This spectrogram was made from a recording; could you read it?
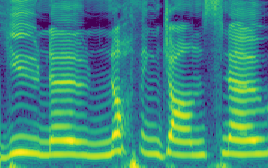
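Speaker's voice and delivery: very loud, high, booming, awful delivery. Speaker tries again to quote a line from the show; bad Game of Thrones impression. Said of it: "that was a terrible impression".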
